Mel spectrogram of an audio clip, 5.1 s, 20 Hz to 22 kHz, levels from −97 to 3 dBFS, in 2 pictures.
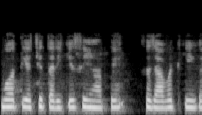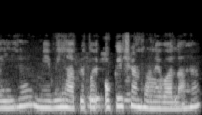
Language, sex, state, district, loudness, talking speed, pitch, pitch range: Hindi, female, Bihar, Samastipur, -18 LUFS, 235 wpm, 220 Hz, 205-230 Hz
